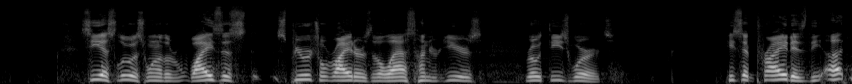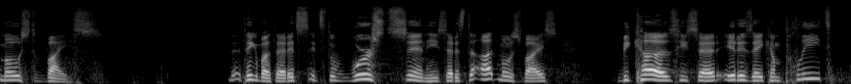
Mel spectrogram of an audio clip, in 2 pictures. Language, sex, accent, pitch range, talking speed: English, male, American, 155-215 Hz, 155 wpm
